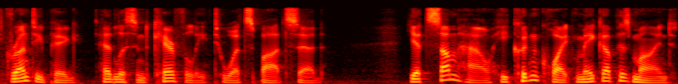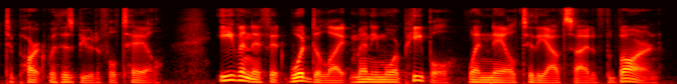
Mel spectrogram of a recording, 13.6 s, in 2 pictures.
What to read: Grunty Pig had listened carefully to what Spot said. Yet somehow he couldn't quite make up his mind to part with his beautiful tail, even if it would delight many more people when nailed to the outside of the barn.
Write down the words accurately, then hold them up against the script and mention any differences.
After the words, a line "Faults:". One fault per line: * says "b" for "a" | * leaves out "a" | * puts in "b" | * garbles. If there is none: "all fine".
Grunty Pig had listened carefully to what Spot said. Yet somehow he couldn't quite make up his mind to part with his beautiful tail, even if it would delight many more people when nailed to the outside of the barn.
Faults:
all fine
